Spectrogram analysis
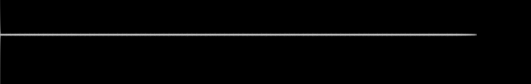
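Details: Hearing test tone meant for headphones at 50% volume: a steady, pure high-pitched tone lasting about five seconds.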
